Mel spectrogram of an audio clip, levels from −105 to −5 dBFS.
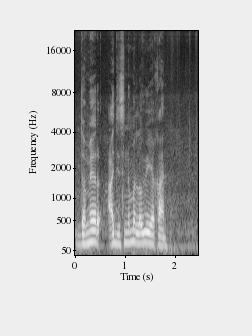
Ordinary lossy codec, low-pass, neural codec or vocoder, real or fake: none; none; none; real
